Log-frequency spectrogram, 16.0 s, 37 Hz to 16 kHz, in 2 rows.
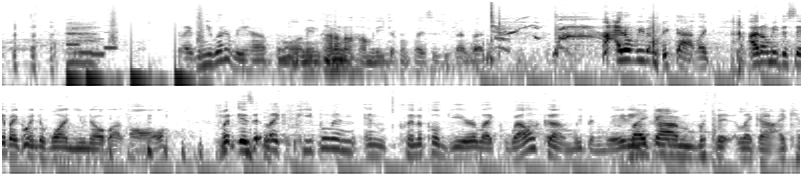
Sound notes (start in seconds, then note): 0.0 Katya laughs; 4.8 both laugh; 9.3 Katya giggles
